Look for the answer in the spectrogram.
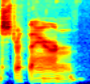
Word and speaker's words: Strathairn: But David Strathairn.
